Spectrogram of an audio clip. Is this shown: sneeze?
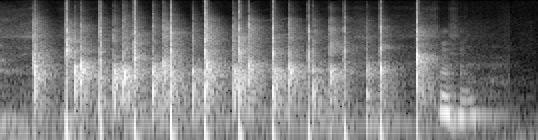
no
